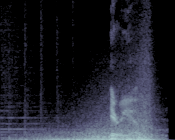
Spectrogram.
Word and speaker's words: Thériault: Tero. Tero. So, it's like Cheerio, but with a T.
